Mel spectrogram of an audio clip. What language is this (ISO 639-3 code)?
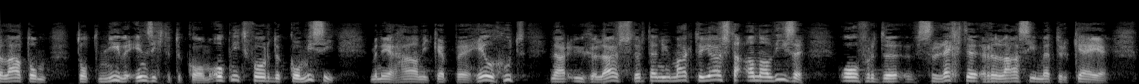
nld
